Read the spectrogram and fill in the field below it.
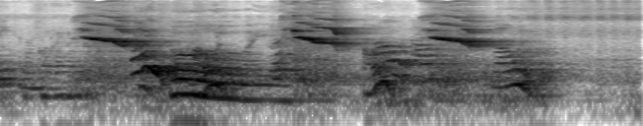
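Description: An owl gives loud, falling screeching calls nearby.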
